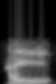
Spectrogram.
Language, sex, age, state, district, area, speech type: Assamese, male, 30-45, Assam, Dhemaji, rural, conversation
